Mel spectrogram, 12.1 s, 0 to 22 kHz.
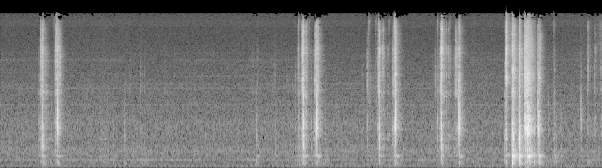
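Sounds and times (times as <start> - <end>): plastic toy clicks: 0.8 - 1.3, 5.9 - 6.5, 7.3 - 8.0, 8.7 - 9.3, 10.1 - 10.9.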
